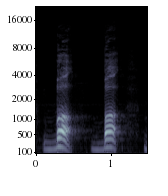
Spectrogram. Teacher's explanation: और बात करने के लिए मेरे दो ब ब बा में मुझे ये मेरे दोनों होंठ मिले हैं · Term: बायलेबियल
